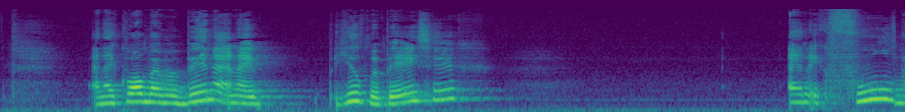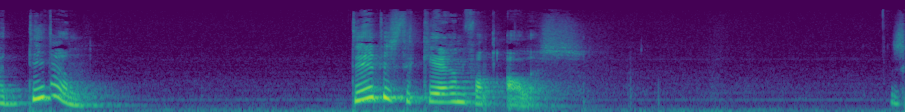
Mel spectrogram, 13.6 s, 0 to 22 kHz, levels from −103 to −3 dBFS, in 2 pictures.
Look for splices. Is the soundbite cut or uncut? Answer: cut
